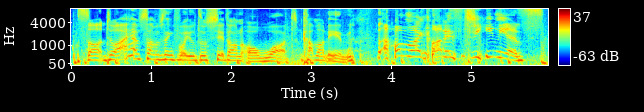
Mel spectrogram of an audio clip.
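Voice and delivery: put-on German accent. Franz selling monk table.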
